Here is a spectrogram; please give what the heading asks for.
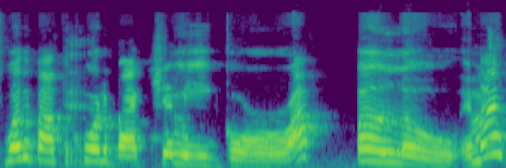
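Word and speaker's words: Garoppolo: And speaking of politics, what about the quarterback, Jimmy Grappollo? Am I pronouncing his name?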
